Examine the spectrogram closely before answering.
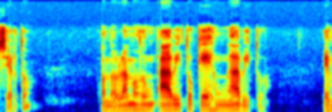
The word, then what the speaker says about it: hábito: Por ejemplo, dice hábito, habito y habitó, ¿no es cierto? Pueden escribirse aparentemente de la misma forma, ¿no? Pero si yo la pronuncio mal, puedo estar diciendo otra cosa muy distinta, ¿no es cierto? Por decir, la primera que dice hábito, no es lo mismo que mencionar la segunda o la tercera, ¿no es cierto?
